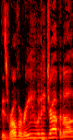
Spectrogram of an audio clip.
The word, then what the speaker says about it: Wolverine: Do I be saying Roverine? Yeah, you do, man. Hey, the W silent. The W silent. Wolverine. Wolverine.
